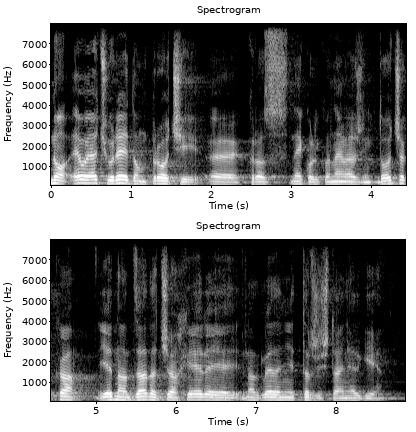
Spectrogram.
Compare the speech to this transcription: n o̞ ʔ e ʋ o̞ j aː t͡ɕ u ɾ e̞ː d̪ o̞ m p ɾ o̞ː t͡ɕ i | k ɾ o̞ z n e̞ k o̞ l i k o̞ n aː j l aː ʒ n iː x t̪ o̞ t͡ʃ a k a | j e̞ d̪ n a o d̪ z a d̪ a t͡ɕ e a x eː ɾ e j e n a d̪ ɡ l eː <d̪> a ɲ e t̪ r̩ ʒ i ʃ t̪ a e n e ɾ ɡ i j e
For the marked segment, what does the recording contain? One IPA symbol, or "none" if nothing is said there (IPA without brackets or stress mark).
d̪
